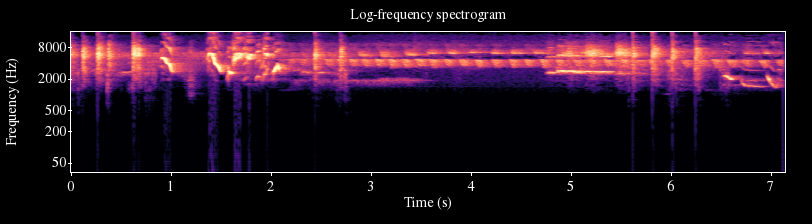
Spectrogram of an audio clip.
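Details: Murai batu singing strongly, the white-rumped shama, as a lure and training master: fast chirps and swooping notes giving way to long, clear, level whistles and a falling slur at the end.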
